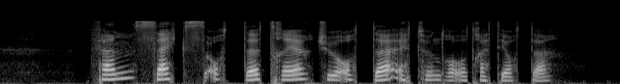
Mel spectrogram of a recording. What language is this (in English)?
Norwegian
